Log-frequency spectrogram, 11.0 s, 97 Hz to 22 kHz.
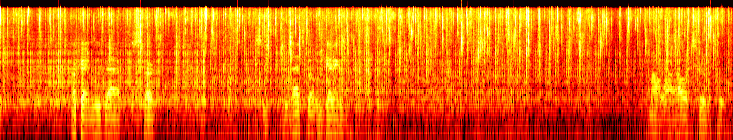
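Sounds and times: water droplets splashing into trough: 0:00.0 - 0:11.0.

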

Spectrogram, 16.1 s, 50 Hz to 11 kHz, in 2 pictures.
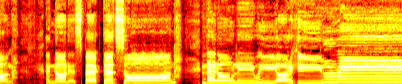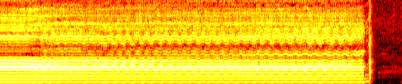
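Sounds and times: man singing sustained note: 0:06.8 - 0:15.5.

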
